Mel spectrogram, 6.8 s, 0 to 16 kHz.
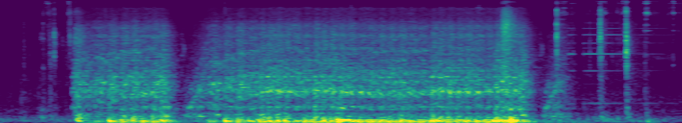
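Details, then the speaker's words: Freshly built VW VR6 engine, start attempts after fuel filter O-ring repair: starter churns steadily about four seconds with an even cranking beat but never fires; cranks no start, with an oil leak found afterward. "All right, so that's obviously not working, but we got another issue."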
